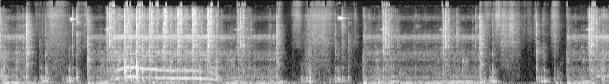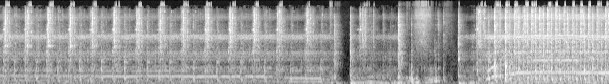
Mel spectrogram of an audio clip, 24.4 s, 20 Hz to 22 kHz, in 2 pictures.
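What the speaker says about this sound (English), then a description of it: "I'm just sewing an 1/8 of an inch, and I'm using a stitch length of 4." A sewing machine stitches an eighth-inch seam at stitch length 4, running in fast rhythmic bursts of needle clatter separated by short pauses, close and fairly quiet.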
